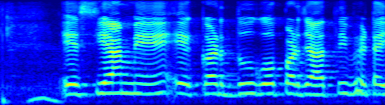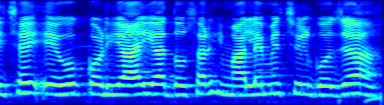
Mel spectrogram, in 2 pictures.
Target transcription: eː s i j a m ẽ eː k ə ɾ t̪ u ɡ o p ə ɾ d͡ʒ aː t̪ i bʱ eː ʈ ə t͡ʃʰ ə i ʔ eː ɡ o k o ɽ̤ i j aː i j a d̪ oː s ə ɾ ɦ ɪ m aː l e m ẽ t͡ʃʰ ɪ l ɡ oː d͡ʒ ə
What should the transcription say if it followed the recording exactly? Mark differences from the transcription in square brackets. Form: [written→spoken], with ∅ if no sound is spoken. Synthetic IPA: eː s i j a m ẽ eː k ə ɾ [t̪→d̪] u ɡ o p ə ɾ d͡ʒ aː t̪ i bʱ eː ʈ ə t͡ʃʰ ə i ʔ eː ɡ o k o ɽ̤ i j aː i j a d̪ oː s ə ɾ ɦ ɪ m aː l e m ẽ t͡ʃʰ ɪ l ɡ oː d͡ʒ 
